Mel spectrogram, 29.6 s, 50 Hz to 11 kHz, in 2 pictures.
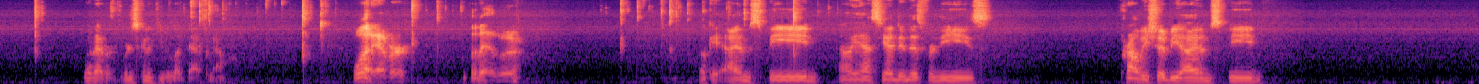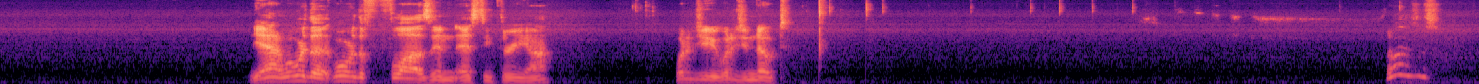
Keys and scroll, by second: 0.2 Return, 1.7-4.4 typing, 5.8-9.9 typing, 21.4-28.0 typing.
